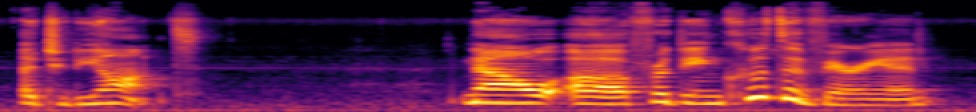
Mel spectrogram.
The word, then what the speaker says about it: étudiante: So for example, in the masculine, you also have a null, and you'll get étudiant. But in the feminine, whereas you'll have an E written, what that actually signals is that you're just going to pronounce the final consonant. So you get étudiante.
